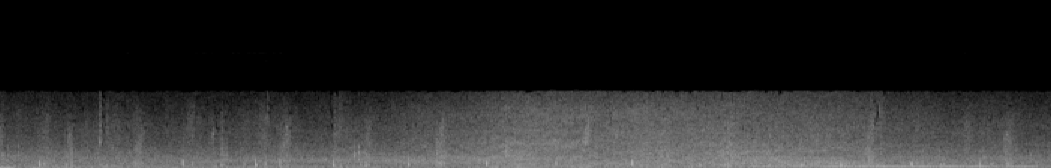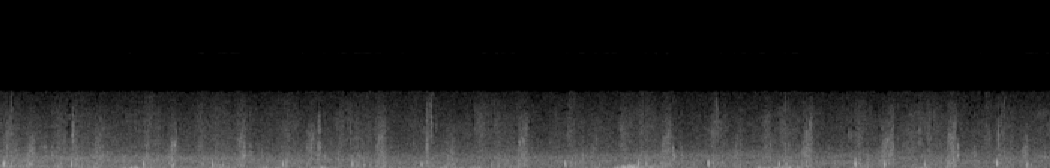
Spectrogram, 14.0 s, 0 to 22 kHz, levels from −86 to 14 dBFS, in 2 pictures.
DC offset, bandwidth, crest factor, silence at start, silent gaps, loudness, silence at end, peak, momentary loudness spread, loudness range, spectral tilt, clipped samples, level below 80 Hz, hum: under 0.1%; 10.5 kHz; 24 dB; 0 s; none; -28 LUFS; 0 s; -4 dBFS; 8 LU; 7 LU; -4 dB/octave; under 0.1%; -46 dBFS; none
